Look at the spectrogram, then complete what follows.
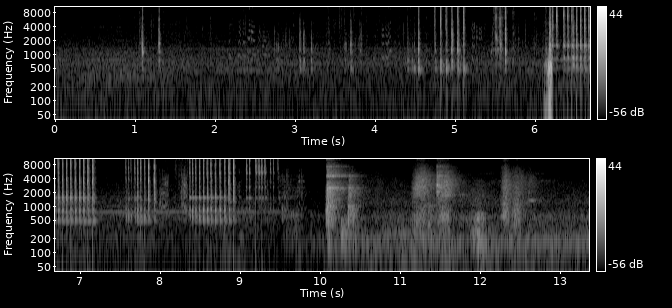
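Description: Workshop handling noise as wooden table-base parts are fitted together: scattered clicks, then stretches of dense clattering and rattling, with one sharp wooden knock about six seconds in. Near the end come a few short scraping bursts.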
